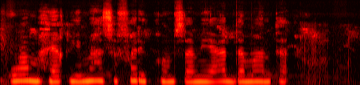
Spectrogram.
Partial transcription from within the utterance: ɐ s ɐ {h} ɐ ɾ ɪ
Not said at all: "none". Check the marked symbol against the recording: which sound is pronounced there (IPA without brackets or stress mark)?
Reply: f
